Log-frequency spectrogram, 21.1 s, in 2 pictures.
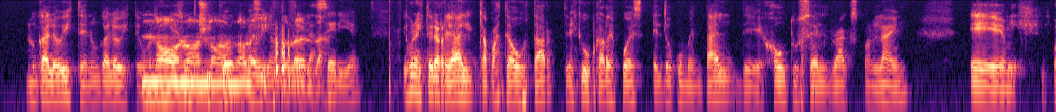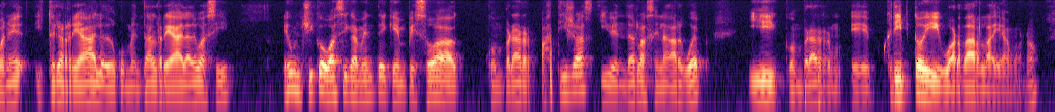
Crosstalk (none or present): present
